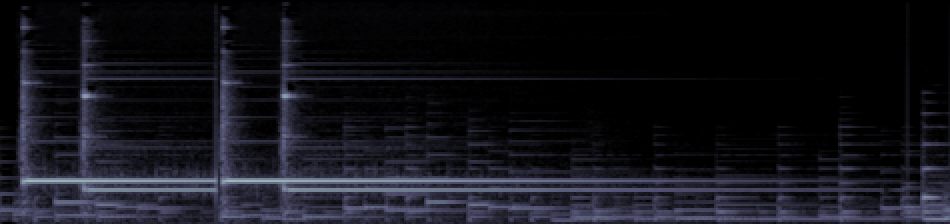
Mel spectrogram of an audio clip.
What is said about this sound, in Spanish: creo que está del otro lado de la puerta. a ver, están tocando el timbre.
